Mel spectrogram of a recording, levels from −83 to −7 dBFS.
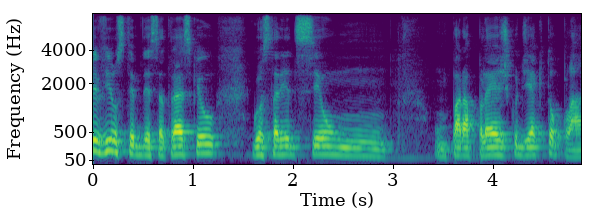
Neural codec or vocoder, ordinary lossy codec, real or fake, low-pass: none; none; real; none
